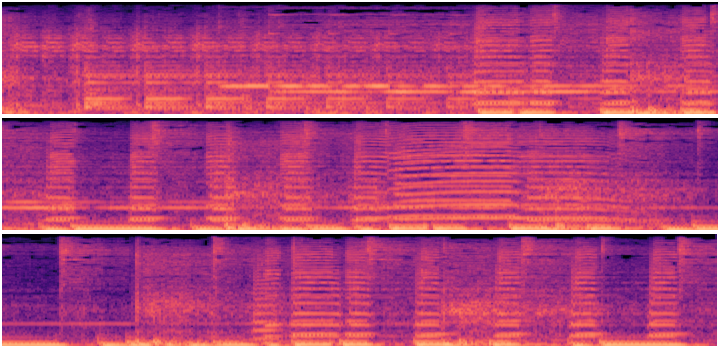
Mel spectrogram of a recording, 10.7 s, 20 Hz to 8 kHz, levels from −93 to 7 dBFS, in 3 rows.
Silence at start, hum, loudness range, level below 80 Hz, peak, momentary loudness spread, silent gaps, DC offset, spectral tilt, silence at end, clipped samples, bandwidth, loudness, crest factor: 0 s; none; 1 LU; -16 dBFS; 0 dBFS; 4 LU; none; under 0.1%; -5.5 dB/octave; 0 s; under 0.1%; 7.6 kHz; -16 LUFS; 14 dB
